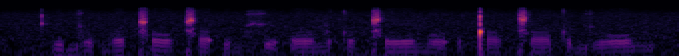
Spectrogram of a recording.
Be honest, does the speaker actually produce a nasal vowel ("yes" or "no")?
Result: no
